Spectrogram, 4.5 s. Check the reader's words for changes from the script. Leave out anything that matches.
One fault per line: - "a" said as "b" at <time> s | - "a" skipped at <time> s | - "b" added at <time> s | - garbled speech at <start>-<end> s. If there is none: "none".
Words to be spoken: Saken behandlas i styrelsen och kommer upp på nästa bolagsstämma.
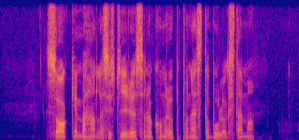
none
